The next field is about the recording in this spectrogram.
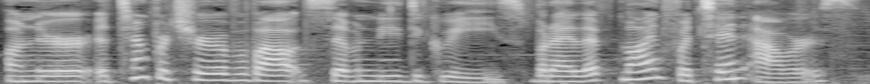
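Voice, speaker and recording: Animated and brisk, a woman with a fairly low-pitched voice delivers scripted, explanatory narration for a DIY craft tutorial, one step at a time, backed by music.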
